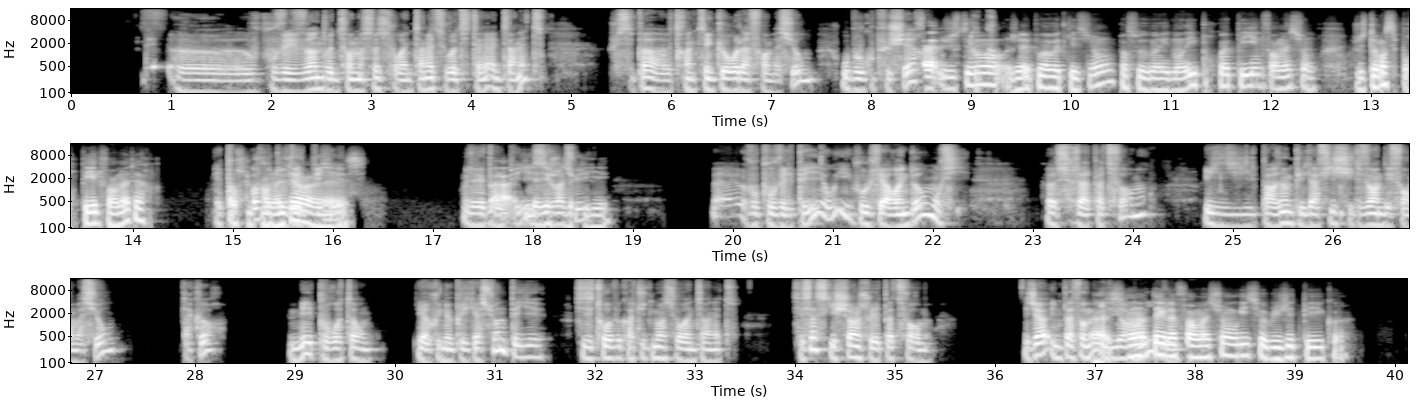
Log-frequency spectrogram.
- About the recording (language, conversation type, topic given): French, unstructured, Comment les plateformes d’apprentissage en ligne transforment-elles l’éducation ?
- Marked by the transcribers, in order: other background noise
